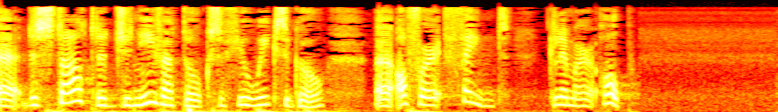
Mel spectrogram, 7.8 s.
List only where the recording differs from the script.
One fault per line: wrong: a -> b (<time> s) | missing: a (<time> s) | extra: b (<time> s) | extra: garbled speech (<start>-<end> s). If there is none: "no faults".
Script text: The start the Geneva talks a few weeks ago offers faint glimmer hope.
no faults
